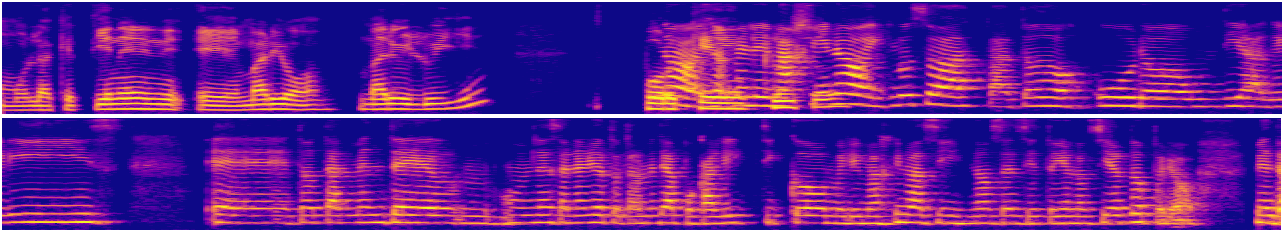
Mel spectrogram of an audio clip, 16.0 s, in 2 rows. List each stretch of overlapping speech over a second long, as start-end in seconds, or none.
4.1-5.3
